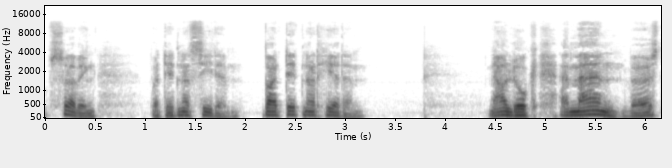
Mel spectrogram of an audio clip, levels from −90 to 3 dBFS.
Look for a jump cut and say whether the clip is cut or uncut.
cut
